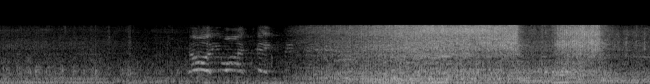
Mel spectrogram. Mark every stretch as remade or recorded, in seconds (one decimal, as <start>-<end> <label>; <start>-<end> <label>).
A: 0.0-1.6 recorded; 1.6-5.0 remade; 5.0-6.5 recorded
